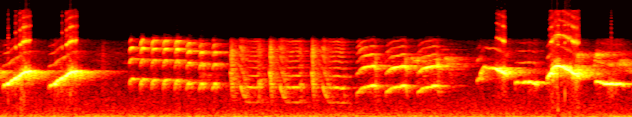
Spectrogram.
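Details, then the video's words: Varied Poksay song for training songbirds: two upslurred whistles, then steady buzzy harmonic notes, a rapid rattling stutter, short whistled phrases and a final loud slurred whistle, sung indoors. "Masteran Suara Poksay"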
